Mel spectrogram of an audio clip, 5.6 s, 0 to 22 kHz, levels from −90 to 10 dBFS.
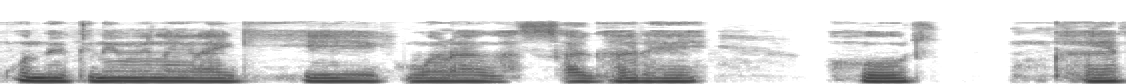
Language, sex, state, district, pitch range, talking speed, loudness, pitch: Hindi, male, Chhattisgarh, Korba, 145-155 Hz, 150 wpm, -21 LUFS, 150 Hz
